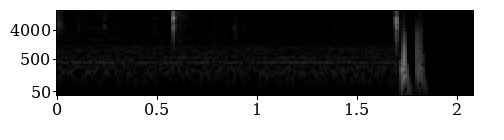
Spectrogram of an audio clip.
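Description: Quiet room tone with a faint steady hum. There is a single small click about half a second in, then two or three sharp knocks near the end as a hand takes hold of the 360 camera, and the sound cuts off abruptly.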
